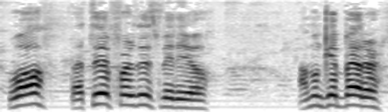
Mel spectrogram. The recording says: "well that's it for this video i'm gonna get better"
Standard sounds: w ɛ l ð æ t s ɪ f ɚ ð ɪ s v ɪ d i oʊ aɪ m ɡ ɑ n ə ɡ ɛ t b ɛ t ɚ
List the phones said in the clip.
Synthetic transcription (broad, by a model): w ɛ l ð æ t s ɪ f ɚ ð ɪ s v ɪ d i oʊ aɪ m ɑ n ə ɡ ɛ t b ɛ t ɚ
